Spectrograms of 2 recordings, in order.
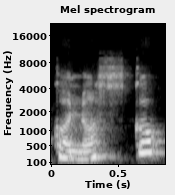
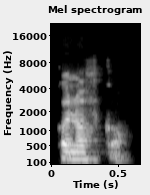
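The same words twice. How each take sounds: First: The z is a soft s sound. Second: The z is a th sound. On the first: "but conozco, like more like a soft s" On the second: "Spain Spanish accent, it's like a th"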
